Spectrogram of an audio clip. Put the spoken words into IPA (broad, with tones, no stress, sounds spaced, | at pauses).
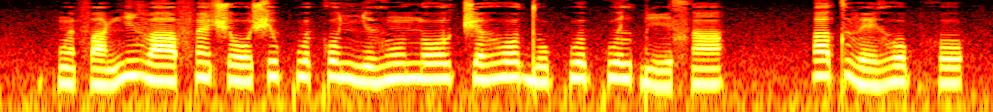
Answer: kʷ ɛ̃˨ f a˨ ŋ i˦ v aː˧ f ɛ̃˦ ʃ oː˧ ʃ ɨ˦ kʷ ɛ˦ k o˦ ɲ ɨ˧ ɣ ũ˦ n oː˦ l t͡ʃ ə˦ ɣ o˦ d u˧ kʷ e˦ kʷ i˦ l ɓ iː˨ s ã˦ | a˦ t v e˨ ɣ oː˧ p h o˧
